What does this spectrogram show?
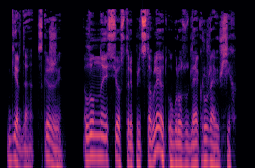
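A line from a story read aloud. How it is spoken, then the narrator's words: Deliberately calm question. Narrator (Russian): спросил нарочито спокойным голосом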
